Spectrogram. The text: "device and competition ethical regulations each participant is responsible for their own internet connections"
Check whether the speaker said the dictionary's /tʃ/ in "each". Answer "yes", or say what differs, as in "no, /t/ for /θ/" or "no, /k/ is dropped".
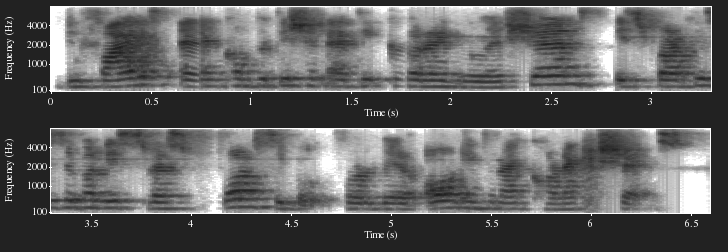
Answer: no, /s/ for /tʃ/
